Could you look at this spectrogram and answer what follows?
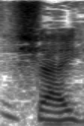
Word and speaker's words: Che: Che is like shake, and his surname is like guitar.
